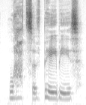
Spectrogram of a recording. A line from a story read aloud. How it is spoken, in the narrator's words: He added in a hollow, breathy voice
